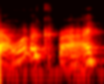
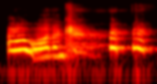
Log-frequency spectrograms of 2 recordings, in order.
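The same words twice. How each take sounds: First: Said in the usual way. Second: Much higher, louder, laughing through "cry"; laughing near tears. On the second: Real, not acted. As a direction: voice breaking into a laugh while about to cry.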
